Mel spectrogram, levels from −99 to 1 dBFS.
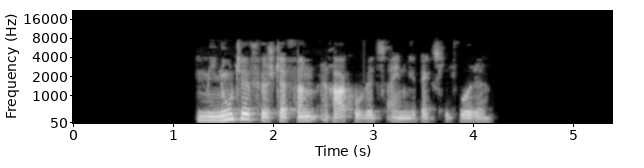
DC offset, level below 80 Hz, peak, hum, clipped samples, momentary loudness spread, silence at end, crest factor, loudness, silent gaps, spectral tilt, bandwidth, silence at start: under 0.1%; -60 dBFS; 0 dBFS; none; under 0.1%; 13 LU; 1.2 s; 20 dB; -18 LUFS; none; -6.5 dB/octave; 7.8 kHz; 1.25 s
